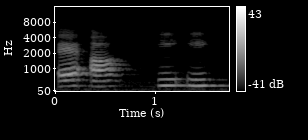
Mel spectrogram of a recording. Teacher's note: अवृत्तमुखी इसमें क्या आ जाएगा, जो होठ गोल नहीं हो रहे हैं, जो गोल नहीं हो रहे हैं बाकी इसमें आ जाएंगे।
